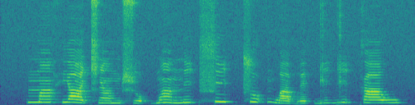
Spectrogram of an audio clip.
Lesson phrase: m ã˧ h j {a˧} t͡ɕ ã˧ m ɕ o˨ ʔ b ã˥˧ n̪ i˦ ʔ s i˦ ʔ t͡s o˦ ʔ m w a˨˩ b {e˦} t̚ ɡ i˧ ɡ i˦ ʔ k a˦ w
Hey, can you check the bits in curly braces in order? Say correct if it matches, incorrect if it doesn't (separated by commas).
incorrect, incorrect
